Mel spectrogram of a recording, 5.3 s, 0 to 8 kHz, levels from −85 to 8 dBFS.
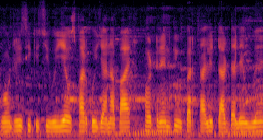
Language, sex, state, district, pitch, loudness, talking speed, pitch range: Hindi, male, Bihar, Saran, 100 Hz, -17 LUFS, 240 wpm, 95-100 Hz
